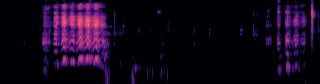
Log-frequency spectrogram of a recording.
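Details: Nigerian Dwarf goat kidding on a homestead during kidding season, giving one loud, wavering, tremulous bleat lasting under a second, followed by soft rustling and a shorter, quieter bleat near the end.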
